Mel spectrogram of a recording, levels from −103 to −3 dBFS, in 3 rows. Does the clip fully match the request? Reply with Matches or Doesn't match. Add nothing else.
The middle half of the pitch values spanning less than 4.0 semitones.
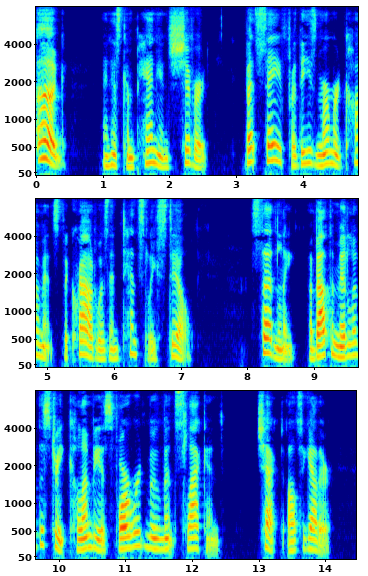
Doesn't match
